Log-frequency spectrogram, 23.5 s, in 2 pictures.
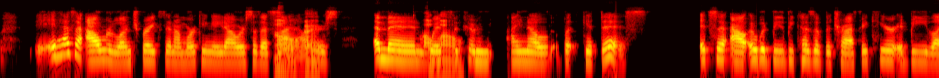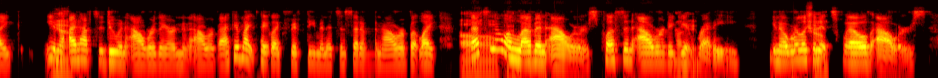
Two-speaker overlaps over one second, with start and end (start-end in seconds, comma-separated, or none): none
